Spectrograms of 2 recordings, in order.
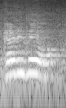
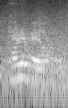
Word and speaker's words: Galileo: Alors ça se prononce en anglais, Galileo. Galileo.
